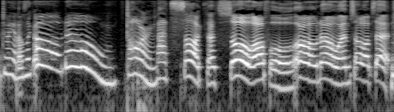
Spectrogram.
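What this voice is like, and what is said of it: Sarcastic mock-disappointed tone. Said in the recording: “being sarcastic”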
